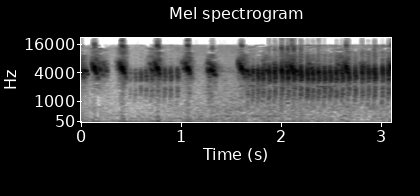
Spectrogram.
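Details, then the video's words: Eurasian tree sparrow fighting calls used as a bird lure: several separate sharp, high chirps, then a fast, harsh chattering run of excited notes to the end. "suara pikat burung gereja tarung"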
